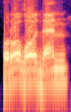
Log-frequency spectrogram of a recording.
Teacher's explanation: তানুইনের পরে ইজহারের হরফ হা আসছে তাই গুন্নাহ ছাড়া স্পষ্ট করিয়া পড়বো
